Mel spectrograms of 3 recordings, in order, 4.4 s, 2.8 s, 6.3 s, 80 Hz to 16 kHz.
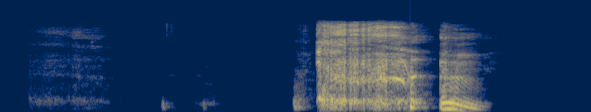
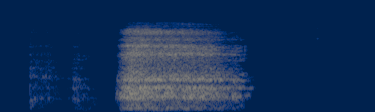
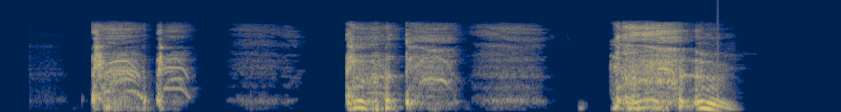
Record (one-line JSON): {"cough_length": "4.4 s", "cough_amplitude": 32767, "cough_signal_mean_std_ratio": 0.41, "exhalation_length": "2.8 s", "exhalation_amplitude": 4492, "exhalation_signal_mean_std_ratio": 0.48, "three_cough_length": "6.3 s", "three_cough_amplitude": 32108, "three_cough_signal_mean_std_ratio": 0.5, "survey_phase": "beta (2021-08-13 to 2022-03-07)", "age": "18-44", "gender": "Male", "wearing_mask": "No", "symptom_cough_any": true, "symptom_shortness_of_breath": true, "symptom_sore_throat": true, "symptom_diarrhoea": true, "symptom_fatigue": true, "smoker_status": "Never smoked", "respiratory_condition_asthma": false, "respiratory_condition_other": false, "recruitment_source": "Test and Trace", "submission_delay": "1 day", "covid_test_result": "Positive", "covid_test_method": "RT-qPCR"}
